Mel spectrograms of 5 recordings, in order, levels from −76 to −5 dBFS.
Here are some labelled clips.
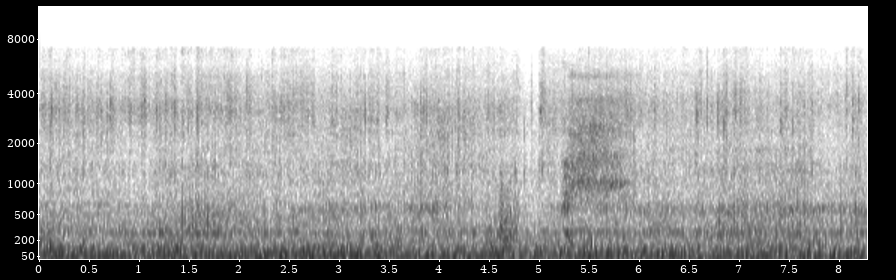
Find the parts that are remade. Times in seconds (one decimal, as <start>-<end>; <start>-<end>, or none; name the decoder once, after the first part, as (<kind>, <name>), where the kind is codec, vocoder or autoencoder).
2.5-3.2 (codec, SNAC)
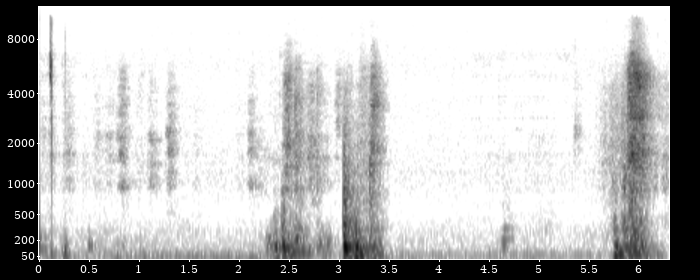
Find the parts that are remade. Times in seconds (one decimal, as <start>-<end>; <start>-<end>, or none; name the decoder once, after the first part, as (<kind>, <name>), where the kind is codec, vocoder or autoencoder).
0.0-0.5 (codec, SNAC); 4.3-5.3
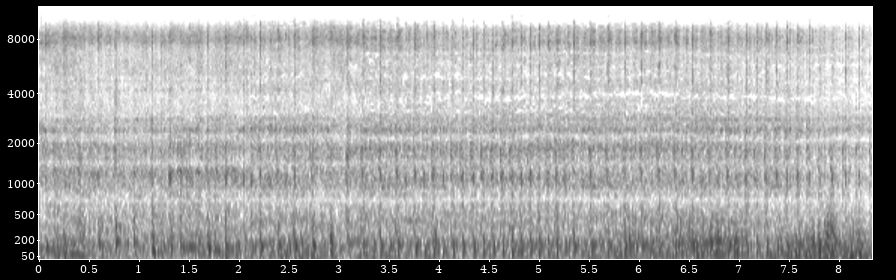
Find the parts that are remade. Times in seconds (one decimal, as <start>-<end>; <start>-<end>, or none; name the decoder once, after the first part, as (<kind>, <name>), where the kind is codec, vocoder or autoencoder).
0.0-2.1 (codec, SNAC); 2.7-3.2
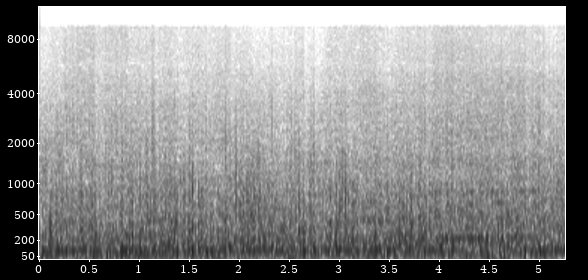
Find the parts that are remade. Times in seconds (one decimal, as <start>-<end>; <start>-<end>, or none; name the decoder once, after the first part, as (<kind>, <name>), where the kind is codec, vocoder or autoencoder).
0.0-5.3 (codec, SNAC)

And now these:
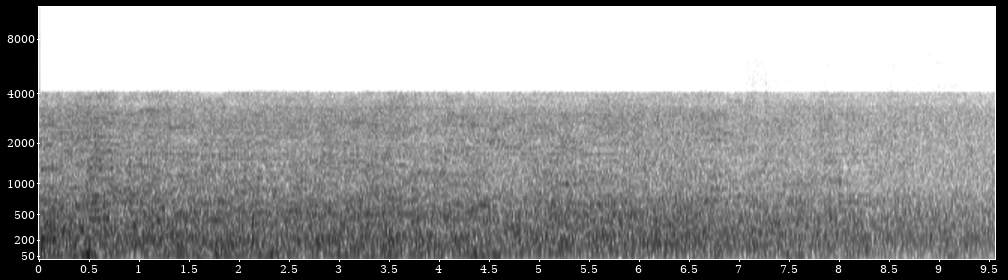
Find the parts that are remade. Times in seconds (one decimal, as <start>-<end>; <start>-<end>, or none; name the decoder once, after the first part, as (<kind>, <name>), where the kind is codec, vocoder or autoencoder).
0.0-5.8 (codec, SNAC); 6.6-8.4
